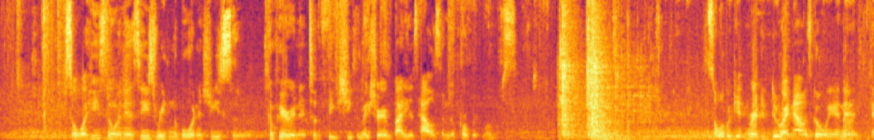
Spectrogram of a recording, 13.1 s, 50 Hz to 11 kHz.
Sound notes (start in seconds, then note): 8.3 door slams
